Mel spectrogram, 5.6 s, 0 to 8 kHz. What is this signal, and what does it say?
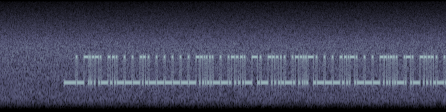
RTTY (75 baud, 850 Hz shift), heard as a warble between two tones, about 1220 Hz centre, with radio static. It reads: IL FAIT PARTIE DE …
